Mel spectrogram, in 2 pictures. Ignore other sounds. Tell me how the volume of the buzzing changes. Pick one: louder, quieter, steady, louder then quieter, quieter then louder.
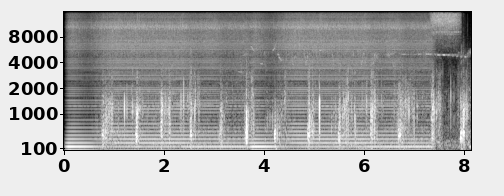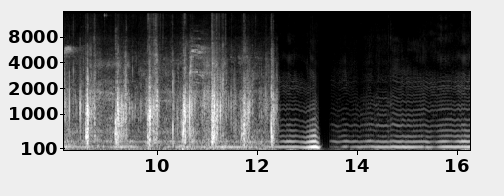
quieter then louder.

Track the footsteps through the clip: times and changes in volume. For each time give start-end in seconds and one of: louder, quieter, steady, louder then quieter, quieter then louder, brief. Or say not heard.
0.7-12.4 steady.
